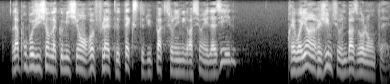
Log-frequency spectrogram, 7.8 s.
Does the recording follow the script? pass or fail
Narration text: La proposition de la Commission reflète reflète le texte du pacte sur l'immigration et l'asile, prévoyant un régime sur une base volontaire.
fail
